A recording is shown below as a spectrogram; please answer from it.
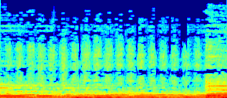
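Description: Ambient background music with sustained low tones, overlaid by a quick, flickering noise texture that stops near the end.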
